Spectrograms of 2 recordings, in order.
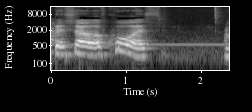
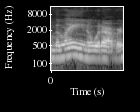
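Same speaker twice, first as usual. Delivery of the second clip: normal talking voice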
